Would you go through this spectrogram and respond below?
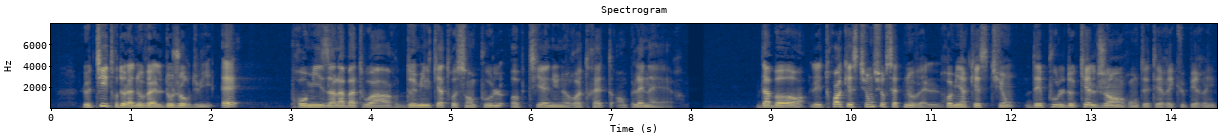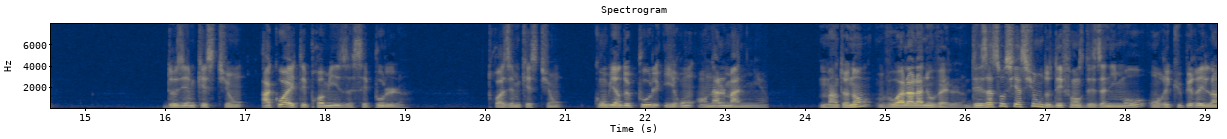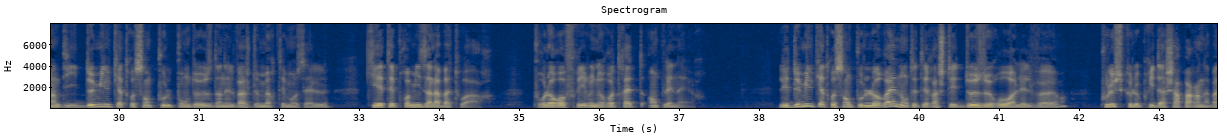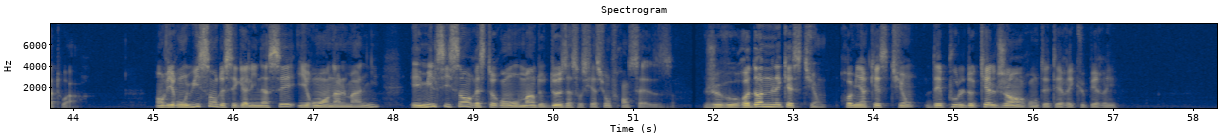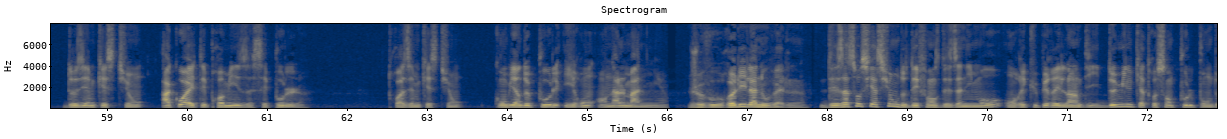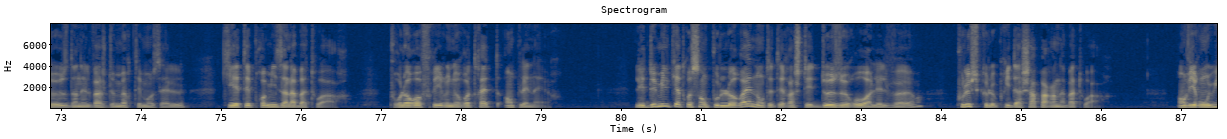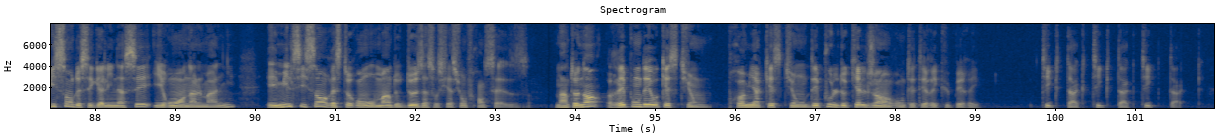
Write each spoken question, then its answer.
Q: des poules de quel genre ont été récupérées?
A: Réponse, des poules pondeuses.

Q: à quoi étaient promises ces poules?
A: Réponse, elles étaient promises à l'abattoir.

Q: combien de poules iront en Allemagne?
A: Réponse, 800 poules iront en Allemagne.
